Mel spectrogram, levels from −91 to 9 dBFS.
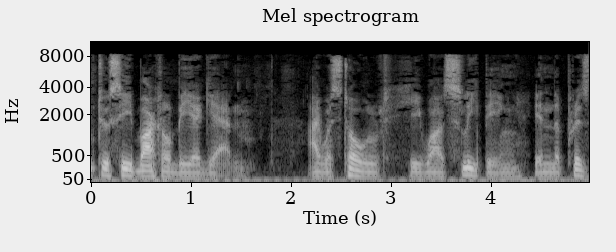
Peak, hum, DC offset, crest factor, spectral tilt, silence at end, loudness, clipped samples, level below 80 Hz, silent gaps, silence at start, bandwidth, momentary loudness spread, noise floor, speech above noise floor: -2 dBFS; none; under 0.1%; 22 dB; -4.5 dB/octave; 0 s; -22 LUFS; under 0.1%; -38 dBFS; none; 0 s; 8.8 kHz; 13 LU; -43 dBFS; 21 dB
